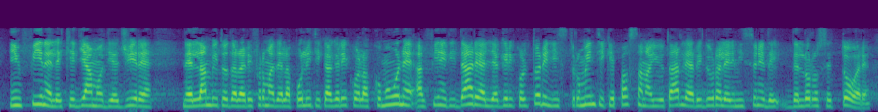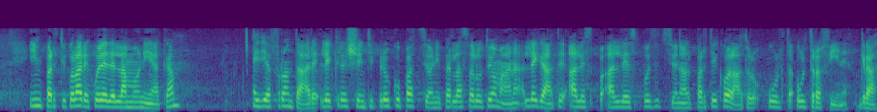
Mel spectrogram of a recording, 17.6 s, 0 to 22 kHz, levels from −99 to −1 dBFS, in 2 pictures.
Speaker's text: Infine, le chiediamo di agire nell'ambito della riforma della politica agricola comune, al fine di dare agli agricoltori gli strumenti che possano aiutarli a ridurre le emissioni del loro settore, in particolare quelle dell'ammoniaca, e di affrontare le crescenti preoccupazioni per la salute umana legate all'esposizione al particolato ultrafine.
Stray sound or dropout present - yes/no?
no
